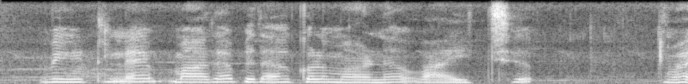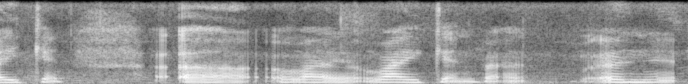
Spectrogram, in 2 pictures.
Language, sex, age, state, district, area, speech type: Malayalam, female, 18-30, Kerala, Alappuzha, rural, spontaneous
